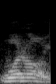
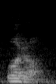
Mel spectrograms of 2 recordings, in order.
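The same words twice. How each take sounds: First: It has an American accent with a flapped t. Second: It has a British accent with a clear t. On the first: "미국 사람 딱 가면 R로 바뀌어요" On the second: "영국식 발음이에요"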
